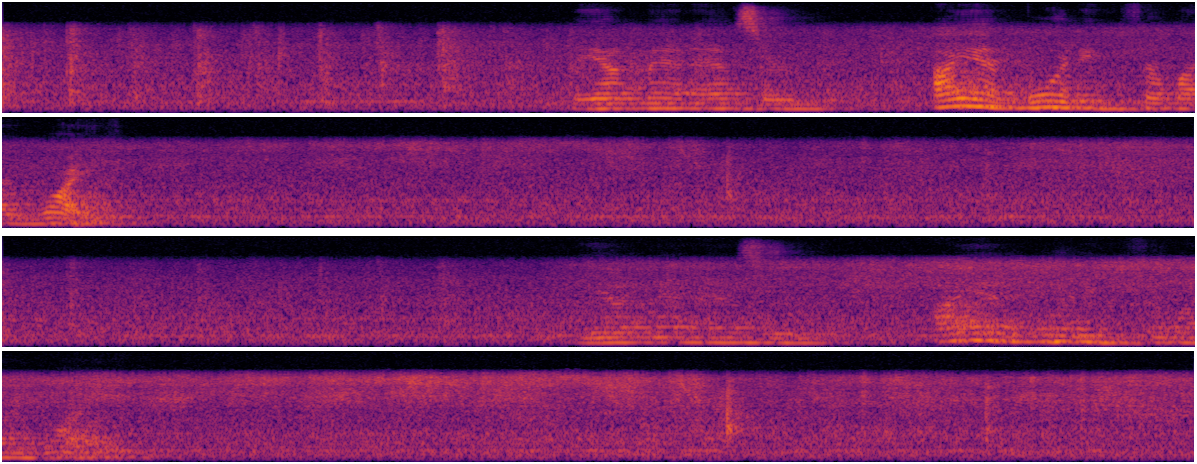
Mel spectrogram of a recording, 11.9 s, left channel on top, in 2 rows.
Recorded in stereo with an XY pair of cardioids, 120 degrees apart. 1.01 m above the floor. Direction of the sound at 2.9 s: 65° left.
